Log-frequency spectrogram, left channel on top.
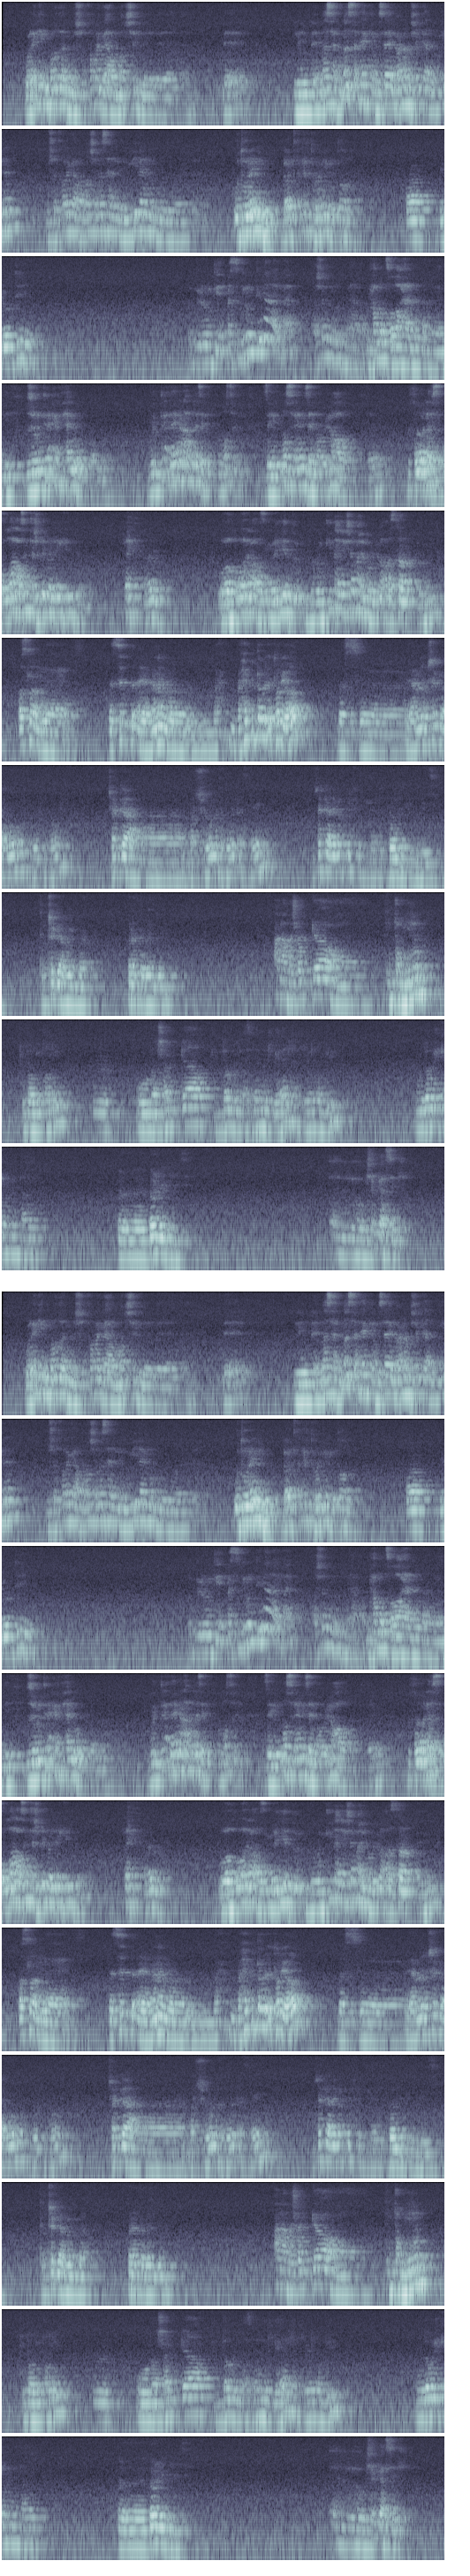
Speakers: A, on the left; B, on the left.
A: ولكن برضو أنا مش هتفرج على ماتش ال ال- ل- لان مثلا مثلا يعني كمثال لو انا بشجع الميلان مش هتفرج على ماتش مثلا للميلان و... وتورينيو لو انت فاكر تورينيو الايطالي
B: اه فيورنتينا
A: فيرونتينا بس فيرونتينا فاهم عشان محمد صلاح يعني فكان عندي فيرونتينا كانت حلوه والله فالورنتينا دايما عامله زي في مصر ك- زي في مصر يعني زي المقاولين العرب فاهم
B: لسه
A: هو
B: أقول
A: نفس
B: لك أنا-
A: والله العظيم تشبيه بليغ جدا <laughs>
B: أيوه
A: والله العظيم هي الد- فيورنتينا هي شبه المقاولين العرب
B: أصلا
A: كده فاهمني
B: اصلا آه، بس إنت- يعني انا ما- ما- ما- بحب بحب الدوري الايطالي اه بس آه، يعني انا بشجع روما في الدوري الايطالي بشجع آه، برشلونة في الدوري الاسباني بشجع ليفربول في ال- في الدوري الانجليزي انت بتشجع مين بقى الثلاث دوريات دول
A: انا بشجع آه، انتر ميلان في الدوري الايطالي
B: امم
A: وبشجع في الدوري الاسباني الريال ريال مدريد ودوري ايه كمان اللي انت عايزه
B: الدوري الانجليزي
A: أه بشجع السيتي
